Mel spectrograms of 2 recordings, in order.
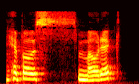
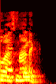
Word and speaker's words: hyposmotic: Hyposmotic swelling. – Hyposmotic.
